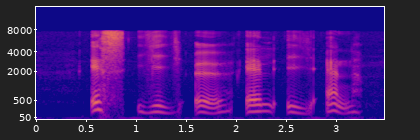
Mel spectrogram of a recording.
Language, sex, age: Swedish, female, 64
